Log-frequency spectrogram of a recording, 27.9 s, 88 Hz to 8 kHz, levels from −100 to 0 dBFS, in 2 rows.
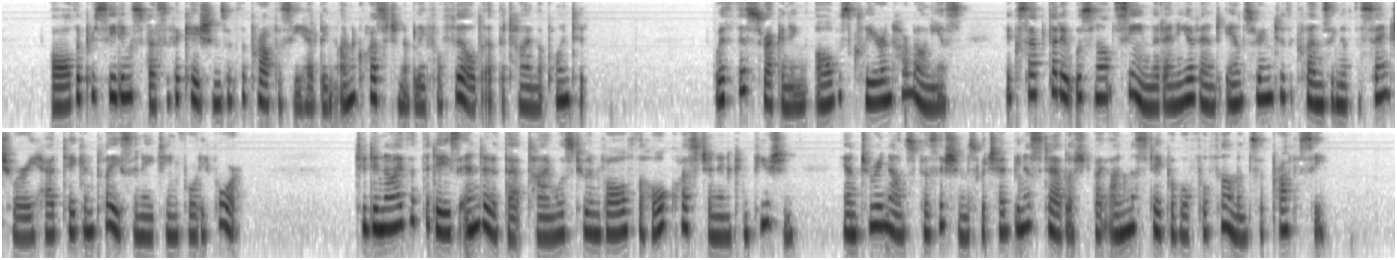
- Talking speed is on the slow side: No, average, 160 wpm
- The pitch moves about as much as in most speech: Yes, average, 4.0 semitones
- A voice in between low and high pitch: No, high, 230 Hz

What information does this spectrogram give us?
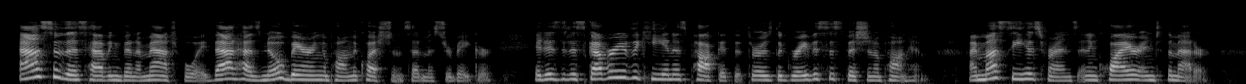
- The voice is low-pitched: No, high, 210 Hz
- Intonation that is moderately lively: Yes, average, 3.7 semitones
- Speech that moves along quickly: Yes, fast, 215 wpm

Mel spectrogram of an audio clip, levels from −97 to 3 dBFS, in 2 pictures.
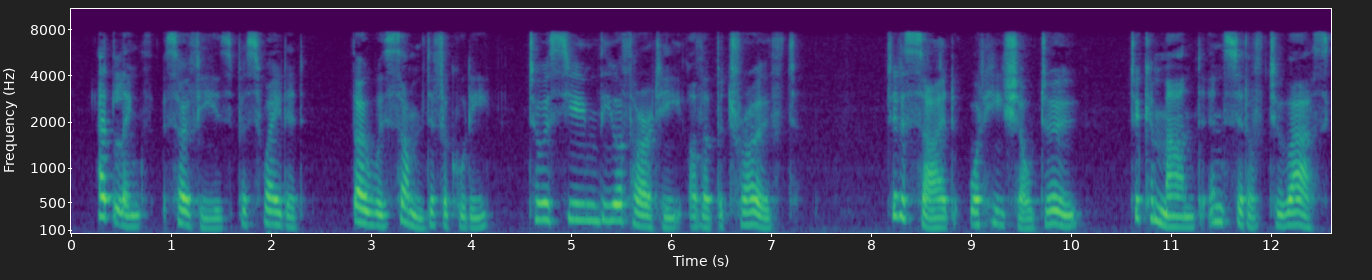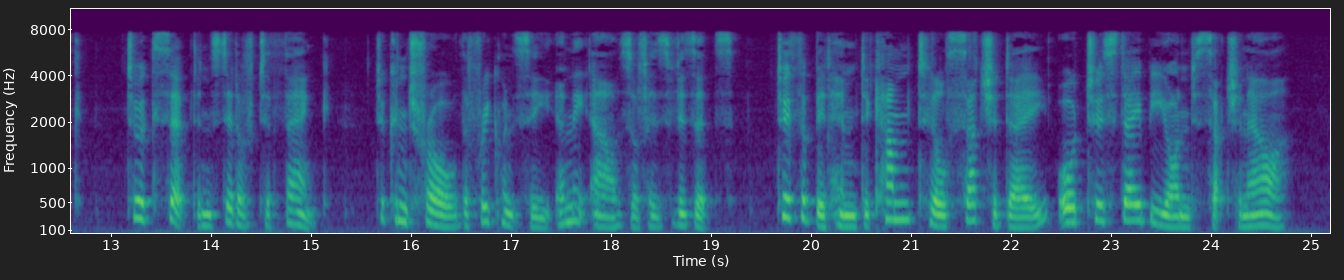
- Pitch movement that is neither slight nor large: No, wide, 7.1 semitones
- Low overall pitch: No, medium, 180 Hz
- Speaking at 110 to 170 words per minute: Yes, average, 145 wpm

